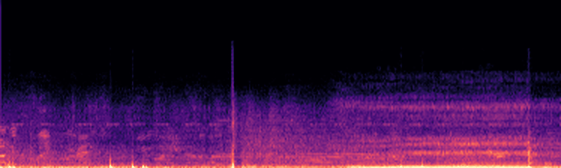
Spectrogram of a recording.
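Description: Fourth of July fireworks at a neighborhood show bursting, several sharp pops and cracks in the first seconds followed by a louder boom and crackle, with people talking and reacting nearby.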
